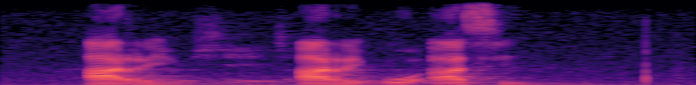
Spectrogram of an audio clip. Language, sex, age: Northern Sotho, male, 20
